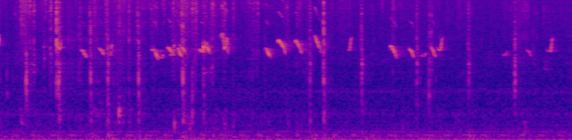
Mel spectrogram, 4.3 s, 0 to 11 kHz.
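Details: Chicks 11 to 13 days old in a brooder, noisy while pecking and stretching their growing wing and tail feathers; many short high peeps in quick overlapping runs, with sharp tapping clicks and a steady low hum beneath.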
